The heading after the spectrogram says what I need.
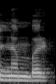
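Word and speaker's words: know: परंतु अगर के बाद इमीडिएटली एन आता हो तो के साइलेंट बन जाता है।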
